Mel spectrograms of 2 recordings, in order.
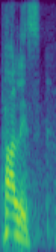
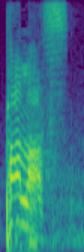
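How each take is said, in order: First: The word is said with a standard accent. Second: The word is said with a Nigerian accent. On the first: "Not palace" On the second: "Let me call it the Nigerian way"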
